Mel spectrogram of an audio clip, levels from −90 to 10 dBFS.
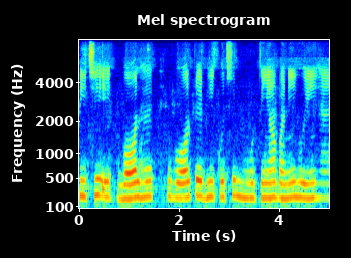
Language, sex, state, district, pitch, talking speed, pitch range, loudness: Hindi, female, Jharkhand, Sahebganj, 215 Hz, 145 wpm, 210-225 Hz, -16 LUFS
